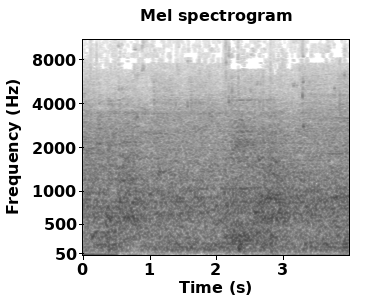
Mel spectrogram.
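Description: Steady arena noise during a basketball game, with murmur from a small crowd and sounds from the court.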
